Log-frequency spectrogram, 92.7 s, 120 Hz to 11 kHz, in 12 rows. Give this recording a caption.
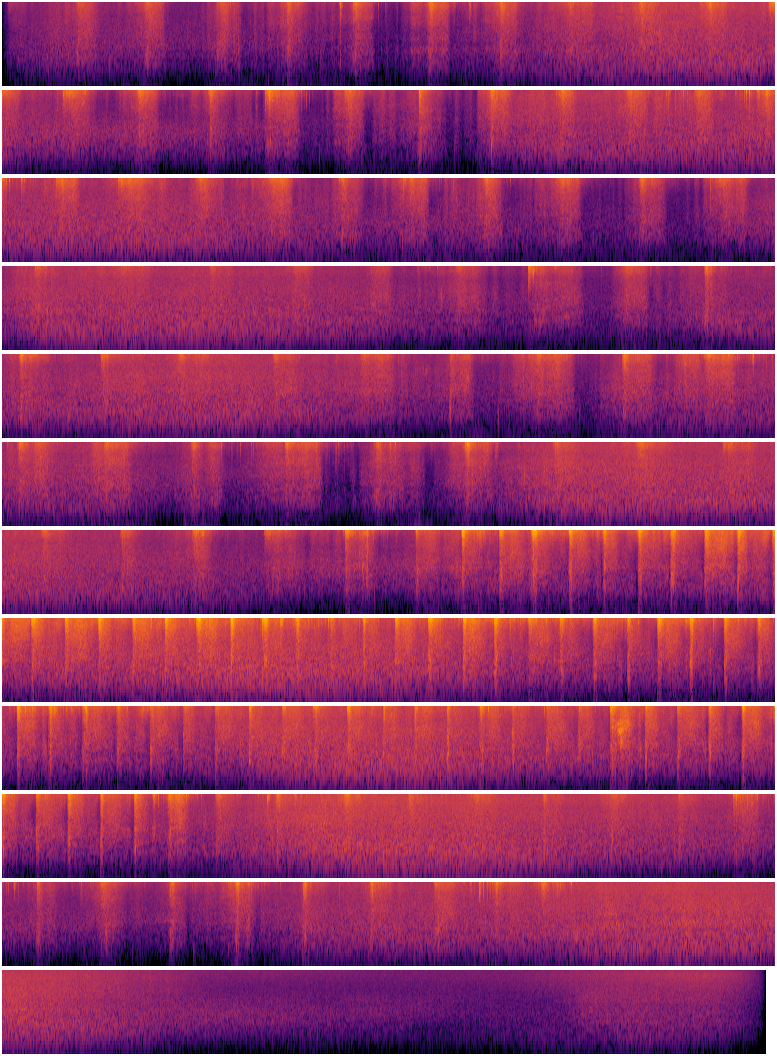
Beach, Pebble: Walk, Jog
Walking on a pebble beach, various pace speeds.
Stereo XY-coincident pair @ 44k1Hz.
